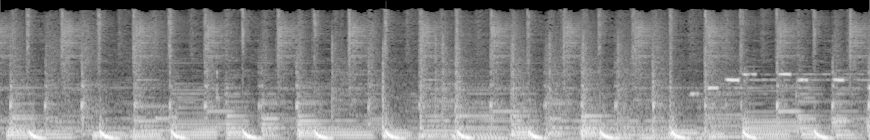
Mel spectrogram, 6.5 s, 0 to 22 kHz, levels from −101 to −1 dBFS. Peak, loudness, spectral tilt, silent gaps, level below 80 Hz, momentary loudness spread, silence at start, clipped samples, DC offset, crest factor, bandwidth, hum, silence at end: 0 dBFS; -12 LUFS; -6 dB/octave; none; -22 dBFS; 4 LU; 0 s; under 0.1%; under 0.1%; 12 dB; 17 kHz; none; 0 s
